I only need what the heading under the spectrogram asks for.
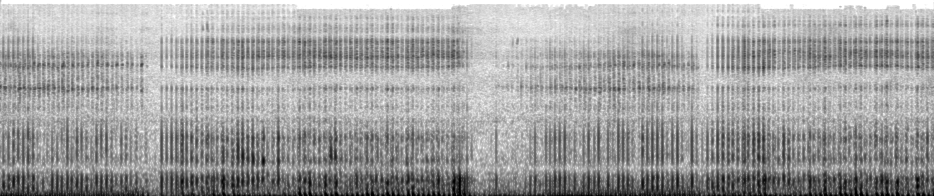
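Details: House cat drifting to sleep in sunlight beside an open window; a continuous low, throbbing purr runs in long phrases with brief breaks near one, three and a half, and five seconds.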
